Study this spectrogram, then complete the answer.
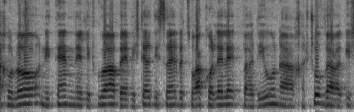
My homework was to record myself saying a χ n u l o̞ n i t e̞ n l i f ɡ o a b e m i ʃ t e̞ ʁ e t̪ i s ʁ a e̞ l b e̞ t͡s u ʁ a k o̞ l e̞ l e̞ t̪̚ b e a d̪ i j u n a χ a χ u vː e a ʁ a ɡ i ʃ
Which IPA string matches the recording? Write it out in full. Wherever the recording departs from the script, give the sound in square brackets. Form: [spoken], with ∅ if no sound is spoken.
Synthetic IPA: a χ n u l o̞ n i t e̞ n l i f ɡ o a b e m i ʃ t e̞ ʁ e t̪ i s ʁ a e̞ l b e̞ t͡s u ʁ a k o̞ l e̞ l e̞ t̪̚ b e a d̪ i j u n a χ a [ʃ] u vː e a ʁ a ɡ i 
